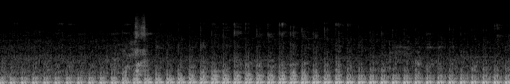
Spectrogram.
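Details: 1958 John Deere 420W two-cylinder, just jump-started after about a year unused; it stumbled slightly while the cables were unhooked. Now a slow, very even putt-putt of about three beats a second with no misses or knocks as it warms. Normal idle.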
